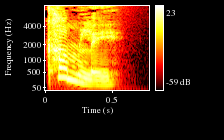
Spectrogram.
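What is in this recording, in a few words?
"comely", British English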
